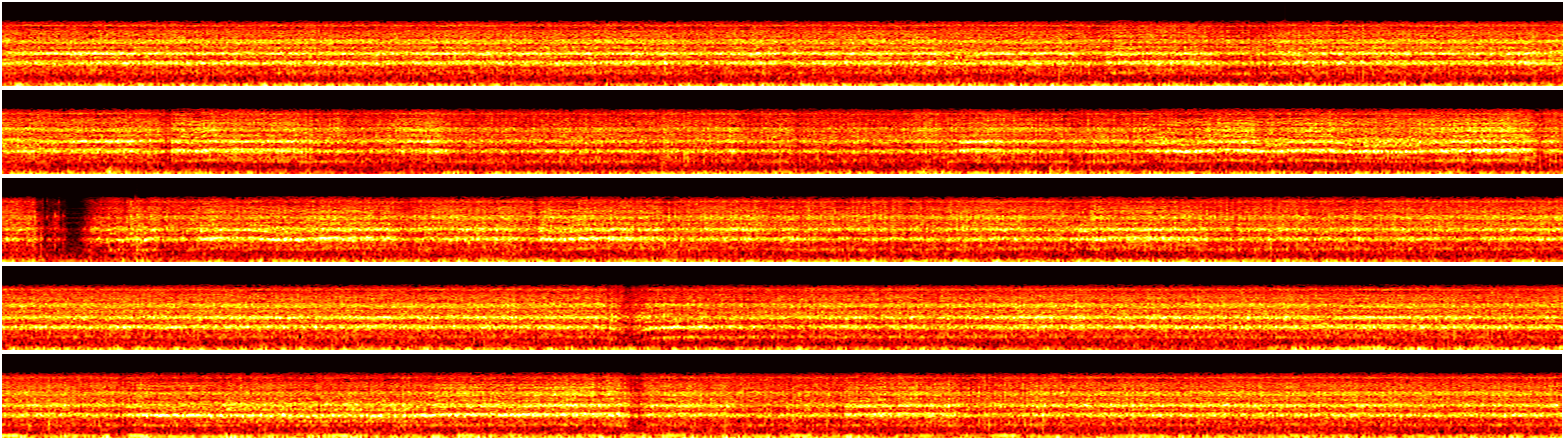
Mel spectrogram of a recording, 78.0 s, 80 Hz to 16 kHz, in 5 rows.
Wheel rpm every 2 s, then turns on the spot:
160, 160, 160, 160, 160, 160, 160, 160, 160, 160, 160, 160, 160, 160, 160, 140, 120, 160, 160, 160, 160, 160, 160, 160, 160, 160, 140, 160, 160, 160, 160, 160, 160, 160, 160, 160, 160, 160, 160.
none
